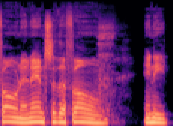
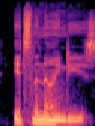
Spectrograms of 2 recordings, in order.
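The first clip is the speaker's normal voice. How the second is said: deep, gritty nineties movie-trailer narrator voice; 6 semitones lower than usual. Speaker imagines a 1991 trailer for this movie; gritty movie-trailer voice. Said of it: "a trailer for this movie made in nineteen ninety-one would be like".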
